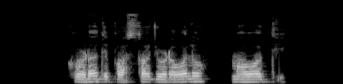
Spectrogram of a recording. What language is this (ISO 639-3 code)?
pus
